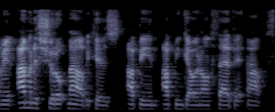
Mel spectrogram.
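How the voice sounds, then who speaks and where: A man with a British accent, speaking at a fairly quick clip. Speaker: network marketing trainer. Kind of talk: webinar presentation. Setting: online webinar. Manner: fast; animated.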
